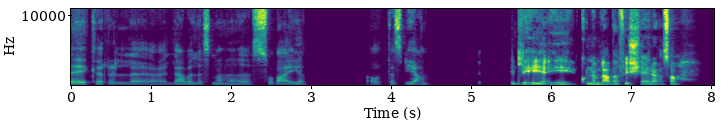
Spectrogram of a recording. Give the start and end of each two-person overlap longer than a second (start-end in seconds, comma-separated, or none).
none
